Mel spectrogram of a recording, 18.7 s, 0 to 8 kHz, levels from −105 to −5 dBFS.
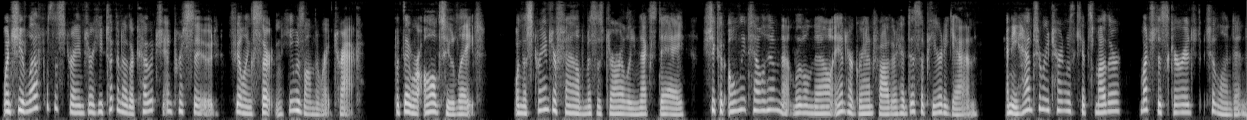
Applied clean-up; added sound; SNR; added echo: neural mask model Resemble Enhance denoiser.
